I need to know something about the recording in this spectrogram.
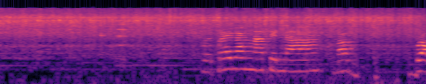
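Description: Meat sizzles steadily in a hot frying pan.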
